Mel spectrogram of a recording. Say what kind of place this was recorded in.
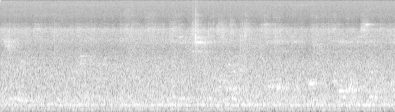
subway station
